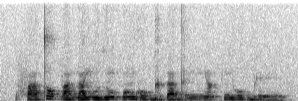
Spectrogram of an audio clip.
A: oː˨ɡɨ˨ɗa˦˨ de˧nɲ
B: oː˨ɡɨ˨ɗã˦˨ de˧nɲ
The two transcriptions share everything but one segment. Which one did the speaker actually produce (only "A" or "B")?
A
